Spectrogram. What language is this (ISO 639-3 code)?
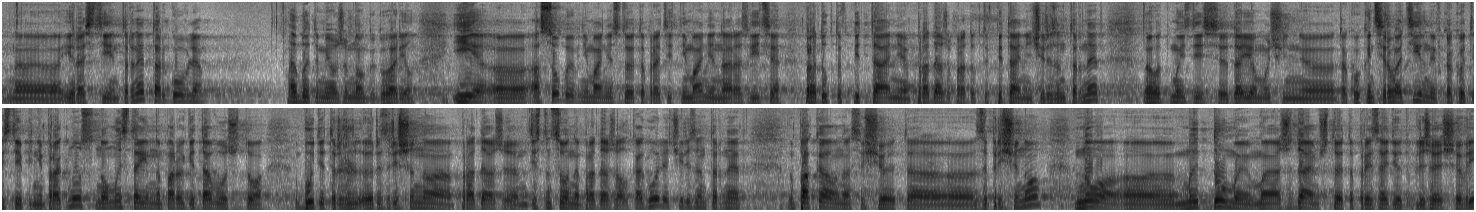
rus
